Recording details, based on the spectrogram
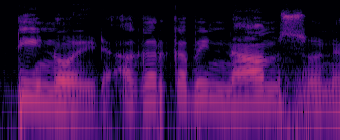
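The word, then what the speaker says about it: ctenoid: एक होते हैं बोलो टिनॉइड। सी साइलेंट होता है।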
